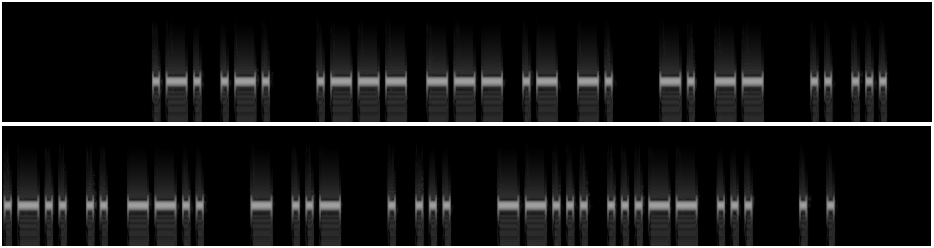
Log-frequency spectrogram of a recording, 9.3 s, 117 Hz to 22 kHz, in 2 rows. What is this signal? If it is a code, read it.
Morse code, heard as a keyed tone, about 34 wpm, 690 Hz. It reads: RR JOAN NM IS LIZ TU ES 73S EE
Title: SOTA QSO Practice 35wpm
